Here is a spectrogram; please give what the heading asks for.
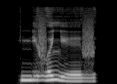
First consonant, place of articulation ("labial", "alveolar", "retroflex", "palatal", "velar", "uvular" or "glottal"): alveolar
